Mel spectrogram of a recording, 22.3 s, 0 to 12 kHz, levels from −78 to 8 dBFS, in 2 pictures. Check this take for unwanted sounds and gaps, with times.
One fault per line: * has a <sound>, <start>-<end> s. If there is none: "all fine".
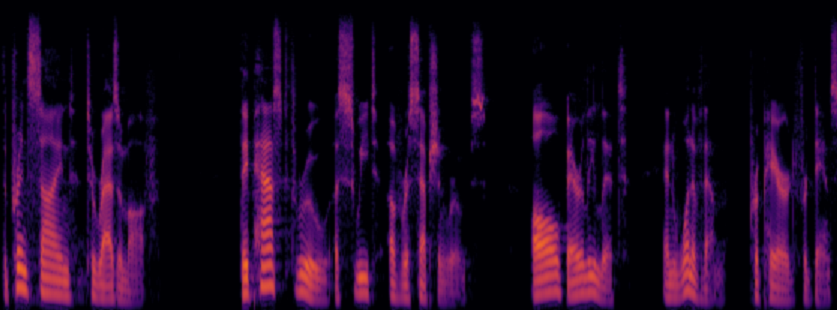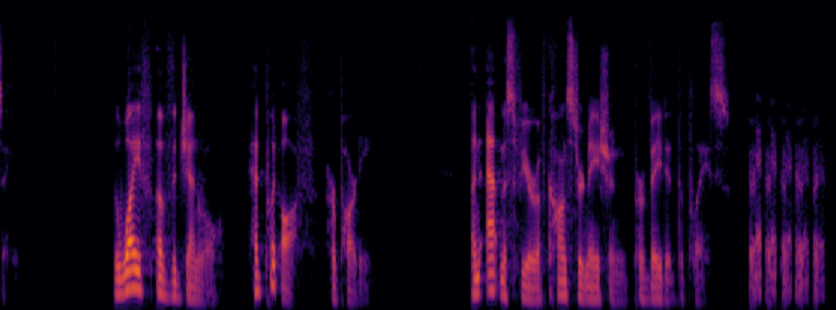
* has a laugh, 21.1-22.2 s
